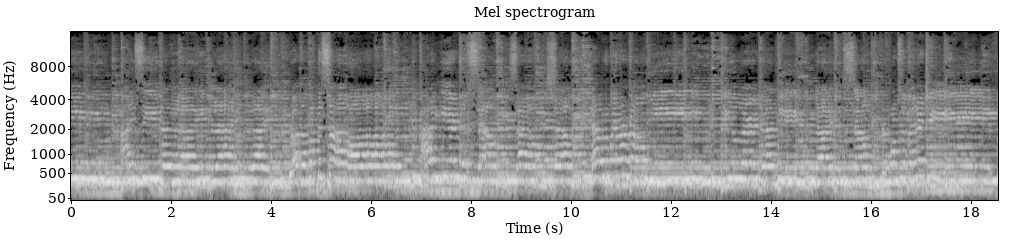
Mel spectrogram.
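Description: A woman singing a children's song about heat, light and sound, with lines like "I hear the sound, sound, sound everywhere around me", to strummed acoustic guitar.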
